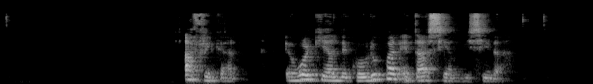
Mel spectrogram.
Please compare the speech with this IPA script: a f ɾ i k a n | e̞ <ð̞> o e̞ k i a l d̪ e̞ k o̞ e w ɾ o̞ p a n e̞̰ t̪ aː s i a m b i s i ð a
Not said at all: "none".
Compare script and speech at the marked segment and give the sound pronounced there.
ɣ̞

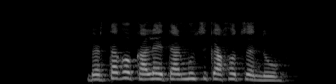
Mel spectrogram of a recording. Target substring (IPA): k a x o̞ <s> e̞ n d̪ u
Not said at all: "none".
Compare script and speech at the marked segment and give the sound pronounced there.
t͡s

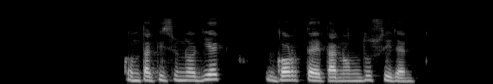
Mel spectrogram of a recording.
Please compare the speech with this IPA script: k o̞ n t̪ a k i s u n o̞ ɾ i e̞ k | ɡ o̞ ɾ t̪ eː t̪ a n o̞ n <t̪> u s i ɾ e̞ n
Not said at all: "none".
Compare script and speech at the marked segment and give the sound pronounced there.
d̪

